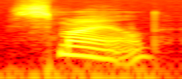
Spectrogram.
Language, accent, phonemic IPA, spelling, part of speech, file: English, General American, /smaɪld/, smiled, verb, En-us-smiled.ogg
- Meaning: simple past and past participle of smile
